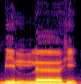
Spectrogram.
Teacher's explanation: Kita jumpa dengan kalimah Allah yang mana kita baca dengan nipis.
